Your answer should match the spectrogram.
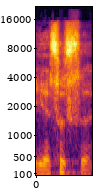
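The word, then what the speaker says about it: Ἰησοῦς: 뜻이에요 예수라는 이름 자체가 참고로이 예수 원래 그 나라 본토 발음으로는 예수스입니다 예수스 예수 그 영어로 옮기면 이게 발음이 좀 달라지죠 지저스 이래라는데 우리말로 옮기면 거의 본토발은 그대로입니다 예수 예수수 예수 그러니까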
